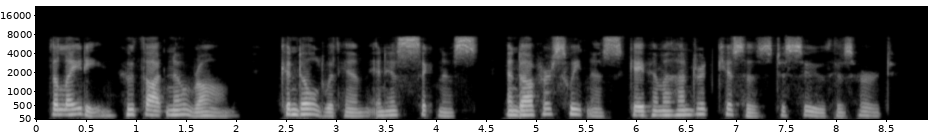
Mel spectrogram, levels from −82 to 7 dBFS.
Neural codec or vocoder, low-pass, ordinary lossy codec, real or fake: none; 7.2 kHz; AAC, 48 kbps; real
